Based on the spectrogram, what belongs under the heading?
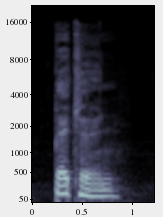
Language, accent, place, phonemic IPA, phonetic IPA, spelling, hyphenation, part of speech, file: German, Germany, Berlin, /ˈbɛtəln/, [ˈbɛtl̩n], betteln, bet‧teln, verb, De-betteln.ogg
- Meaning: to beg (alms), to panhandle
